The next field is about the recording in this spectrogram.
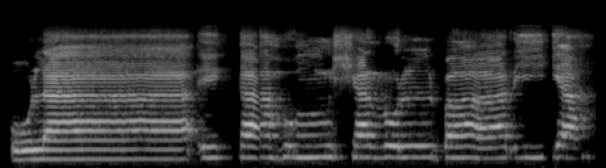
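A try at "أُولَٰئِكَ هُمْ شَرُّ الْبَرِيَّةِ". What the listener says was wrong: Ya, lebih diperhatikan lagi panjang pendeknya. Ikahum syarrul bariyah. Pendek ya. Tasdid. Tasdid di huruf ro. Syarrul. Syarrul bariyah. bari, tidak bari. Bariyah.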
